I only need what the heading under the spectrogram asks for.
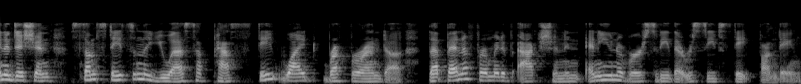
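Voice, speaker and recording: A woman with a slight Latin American accent and a fairly low voice talks at a fairly quick pace with lively intonation and hardly any pauses. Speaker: student. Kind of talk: class presentation.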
